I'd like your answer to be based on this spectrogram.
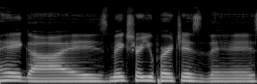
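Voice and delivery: very low, slow, flat monotone drone. Speaker addresses the listeners directly, in a monotone. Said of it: "And I'm so monotone".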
